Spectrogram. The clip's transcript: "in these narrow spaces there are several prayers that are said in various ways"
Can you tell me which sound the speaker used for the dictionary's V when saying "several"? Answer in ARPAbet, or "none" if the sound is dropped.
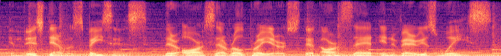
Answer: V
